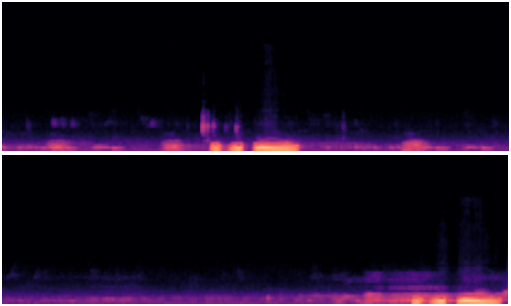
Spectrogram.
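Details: Cooing from a spotted dove decoy for luring other doves: two clear phrases of short hoots and a longer falling note, with softer scattered coos and chirps from other birds in between.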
